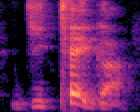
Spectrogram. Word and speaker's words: Gitega: On prononce Gitega.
